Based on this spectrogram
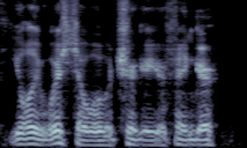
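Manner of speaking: muttering under breath. Speaking in character as Aldari during a role-play, muttering under breath. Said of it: "would just butter under his breath".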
